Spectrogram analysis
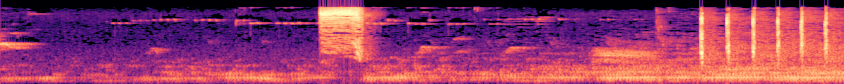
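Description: A rainbow lorikeet gives one brief, harsh, high screech, followed by a quick run of six sharp clicks over a faint indoor hum.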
